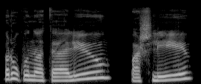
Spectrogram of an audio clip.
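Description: A woman's voice: mid-range voice, animated, a little slow, a little mellow, no echo, studio quality, pitched above the performer's own voice, natural voice. A woman voicing an impatient male show director who barks orders at contestants. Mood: commanding. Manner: barking commands.

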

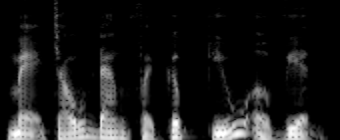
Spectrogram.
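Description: A man's voice: on the low side, lively intonation, fairly quick, warm tone, dry recording. A man voicing an older neighbor urgently calling with alarming news. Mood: panicked.

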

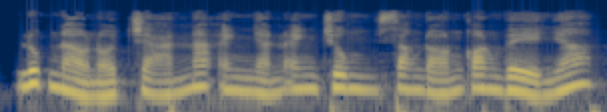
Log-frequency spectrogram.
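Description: A woman reading the lines of a cheerful young woman in a hurry to go on duty, friendly and quick. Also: fairly low pitch, darkish tone, lightly acted.

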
